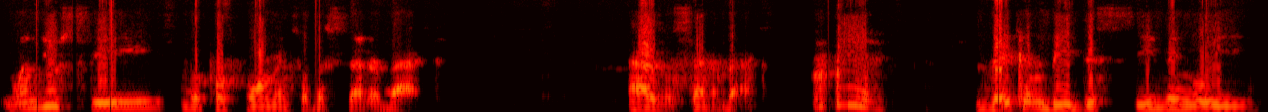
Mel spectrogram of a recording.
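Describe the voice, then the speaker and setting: A man on a podcast panel giving casual sports analysis, explaining in halting, emphatic phrases that he often repeats. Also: mid-range voice, slightly rough, no echo, lo-fi sound.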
